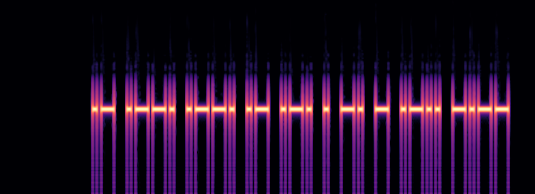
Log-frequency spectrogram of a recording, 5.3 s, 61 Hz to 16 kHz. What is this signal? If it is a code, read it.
Morse code, heard as a keyed tone, about 28 wpm, 700 Hz. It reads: APPARENTLY
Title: LY Suffix - Top 100 Words with Base Words 28wpm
